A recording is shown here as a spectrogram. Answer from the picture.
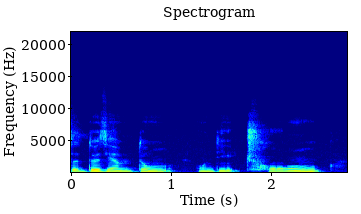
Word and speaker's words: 重: Ensuite, le mot 重, quand c'est le quatrième ton, on le prononce 重.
